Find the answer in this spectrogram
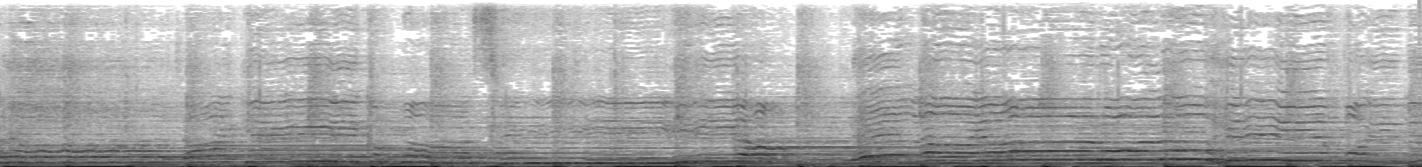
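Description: A woman singing live into a microphone through a PA, holding long notes and sliding up into several of them. A musical accompaniment with a heavy, pulsing bass plays under her voice.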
